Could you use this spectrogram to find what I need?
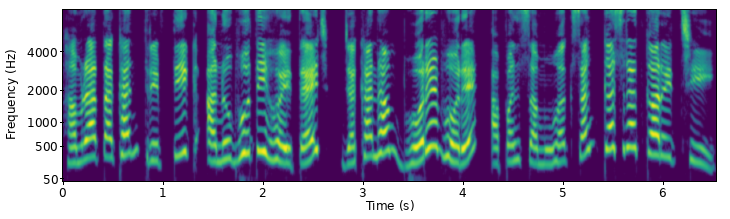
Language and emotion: Maithili, happy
